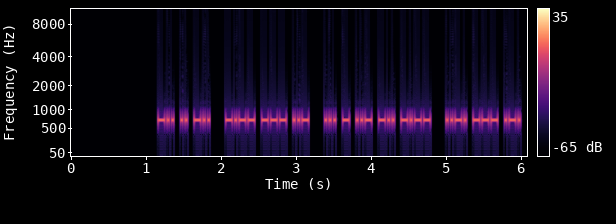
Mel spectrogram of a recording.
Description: Morse code, heard as a keyed tone, about 37 wpm, 700 Hz. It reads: DID YOU STUDY FOR
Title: Sentences from Top 1000 Words - Review Part 6 - 40wpm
